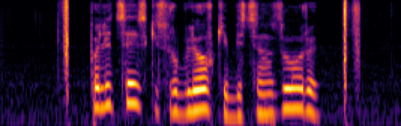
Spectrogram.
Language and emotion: Russian, sad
